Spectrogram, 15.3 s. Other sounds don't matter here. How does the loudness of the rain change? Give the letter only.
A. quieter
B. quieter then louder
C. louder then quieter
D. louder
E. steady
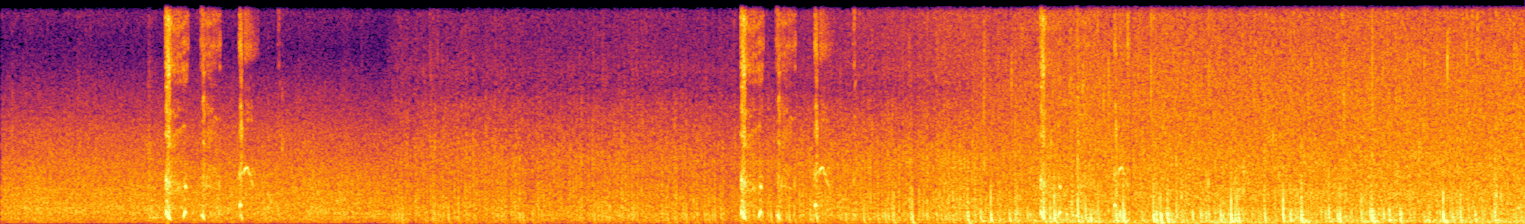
D.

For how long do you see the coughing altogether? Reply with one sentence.
The coughing can be heard for 3 seconds in total.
